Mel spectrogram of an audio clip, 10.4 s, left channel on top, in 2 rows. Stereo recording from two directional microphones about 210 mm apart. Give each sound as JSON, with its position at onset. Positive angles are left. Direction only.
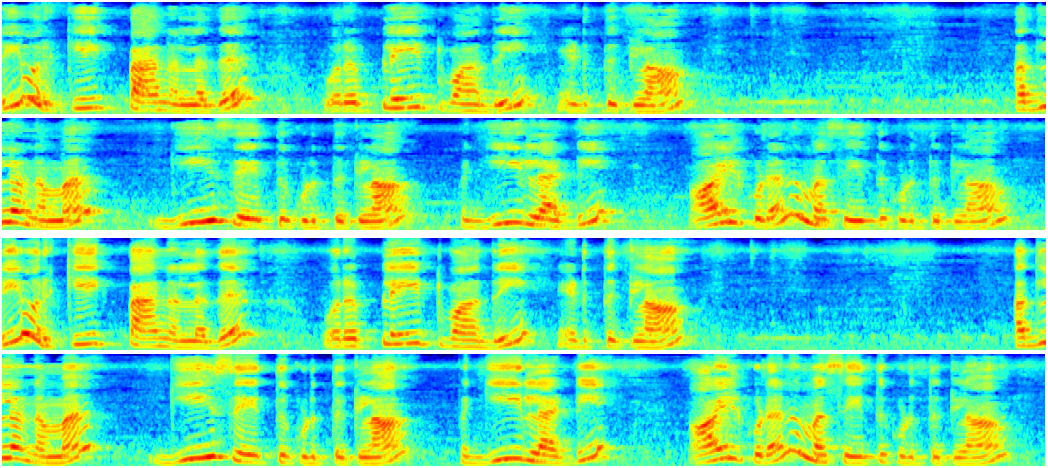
{"t": 0.0, "sound": "speech", "side_deg": -55}
{"t": 5.0, "sound": "speech", "side_deg": -55}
